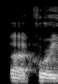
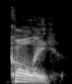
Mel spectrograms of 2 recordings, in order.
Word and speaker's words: Coley: I forget how you pronounce his last name. Corey who? Coley.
